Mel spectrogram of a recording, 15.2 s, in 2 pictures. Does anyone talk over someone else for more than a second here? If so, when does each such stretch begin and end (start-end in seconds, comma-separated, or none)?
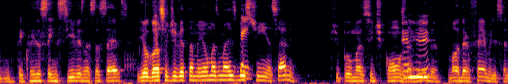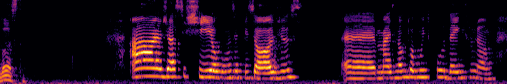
none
